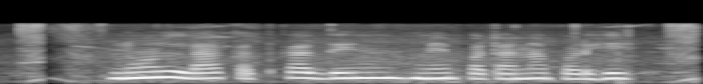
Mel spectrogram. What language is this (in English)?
Chhattisgarhi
